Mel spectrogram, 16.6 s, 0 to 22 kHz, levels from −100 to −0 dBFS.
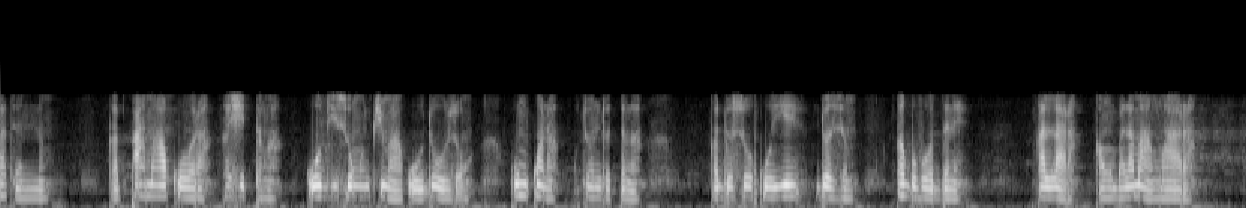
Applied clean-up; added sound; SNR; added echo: none; none; none; none.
